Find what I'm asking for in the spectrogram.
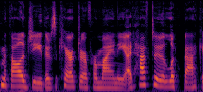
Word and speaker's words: Hermione: Maybe you could tell me, but Hermione, mm-hmm.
